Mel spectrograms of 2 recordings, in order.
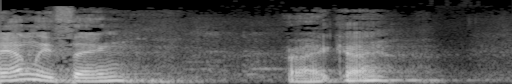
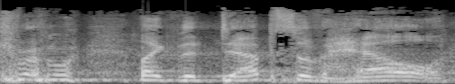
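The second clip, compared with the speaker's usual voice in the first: normal talking voice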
